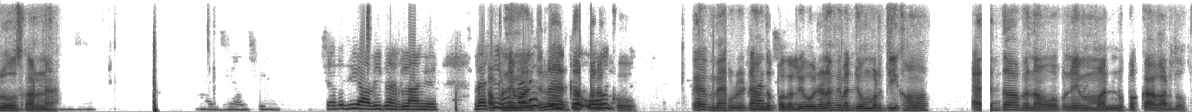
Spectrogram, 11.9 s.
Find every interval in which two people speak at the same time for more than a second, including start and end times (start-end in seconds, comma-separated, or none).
none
